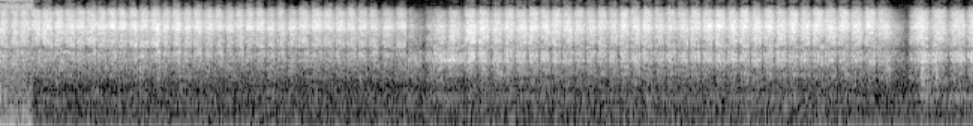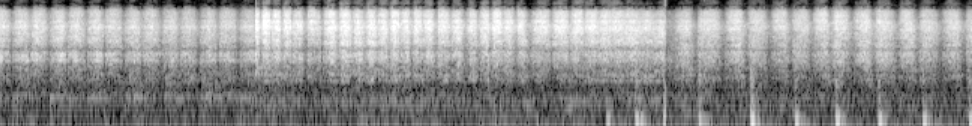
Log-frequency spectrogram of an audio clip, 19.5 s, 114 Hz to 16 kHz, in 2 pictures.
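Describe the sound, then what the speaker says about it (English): Sanding a painted wooden nightstand smooth with 300 grit sandpaper, a continuous close rubbing hiss that shifts with a few brief pauses, then quicker back-and-forth strokes near the end. "it was time to go ahead and sand everything smooth again with a 300 grit sandpaper"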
